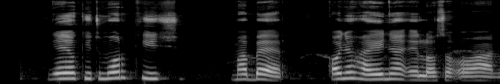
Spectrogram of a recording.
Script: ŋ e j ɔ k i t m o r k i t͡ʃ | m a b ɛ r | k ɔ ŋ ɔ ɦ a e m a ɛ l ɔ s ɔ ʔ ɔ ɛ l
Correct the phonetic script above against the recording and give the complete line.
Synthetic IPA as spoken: ŋ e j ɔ k i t m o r k i t͡ʃ | m a b ɛ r | k ɔ ɲ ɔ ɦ a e ɲ a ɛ l ɔ s ɔ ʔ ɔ a l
